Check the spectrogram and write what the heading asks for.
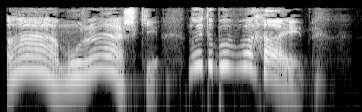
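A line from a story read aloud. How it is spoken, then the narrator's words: Laughing girls. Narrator (Russian): засмеялись девочки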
